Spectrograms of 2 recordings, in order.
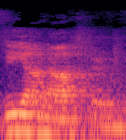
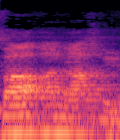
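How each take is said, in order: First: The first syllable has an i vowel. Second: The first syllable has an open a vowel. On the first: The speaker calls it wrong. "it's not a chiri" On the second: The speaker calls it right. "It's va'anachnu. Don't be afraid of the multiple patach"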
